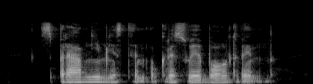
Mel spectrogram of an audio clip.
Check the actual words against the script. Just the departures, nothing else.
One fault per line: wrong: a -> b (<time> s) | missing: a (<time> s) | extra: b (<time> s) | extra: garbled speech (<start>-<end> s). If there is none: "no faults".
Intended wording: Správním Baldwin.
extra: městem okresu je (1.0 s)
